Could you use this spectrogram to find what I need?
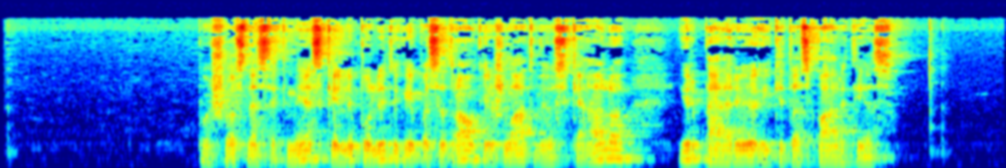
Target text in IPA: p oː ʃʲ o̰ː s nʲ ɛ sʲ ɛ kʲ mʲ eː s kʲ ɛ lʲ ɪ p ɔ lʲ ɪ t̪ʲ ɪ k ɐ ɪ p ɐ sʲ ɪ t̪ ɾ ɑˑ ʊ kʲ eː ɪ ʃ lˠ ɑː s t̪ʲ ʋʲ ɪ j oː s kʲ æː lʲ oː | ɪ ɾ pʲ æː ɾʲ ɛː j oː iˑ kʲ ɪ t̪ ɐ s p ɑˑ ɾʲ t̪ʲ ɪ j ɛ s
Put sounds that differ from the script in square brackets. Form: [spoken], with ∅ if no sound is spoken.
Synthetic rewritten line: p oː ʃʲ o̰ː s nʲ ɛ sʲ ɛ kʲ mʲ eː s kʲ ɛ lʲ ɪ p ɔ lʲ ɪ t̪ʲ ɪ k ɐ ɪ p ɐ sʲ ɪ t̪ ɾ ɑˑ ʊ kʲ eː ɪ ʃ lˠ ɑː [∅] t̪ʲ ʋʲ ɪ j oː s kʲ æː lʲ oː | ɪ ɾ pʲ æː ɾʲ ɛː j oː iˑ kʲ ɪ t̪ ɐ s p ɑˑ ɾʲ t̪ʲ ɪ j ɛ s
